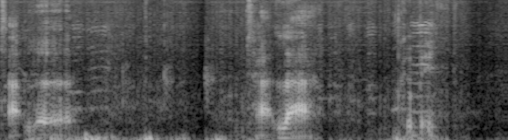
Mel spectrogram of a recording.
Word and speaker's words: Tatla: But no, it's spelled differently. This is Tatla, not Tatler.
